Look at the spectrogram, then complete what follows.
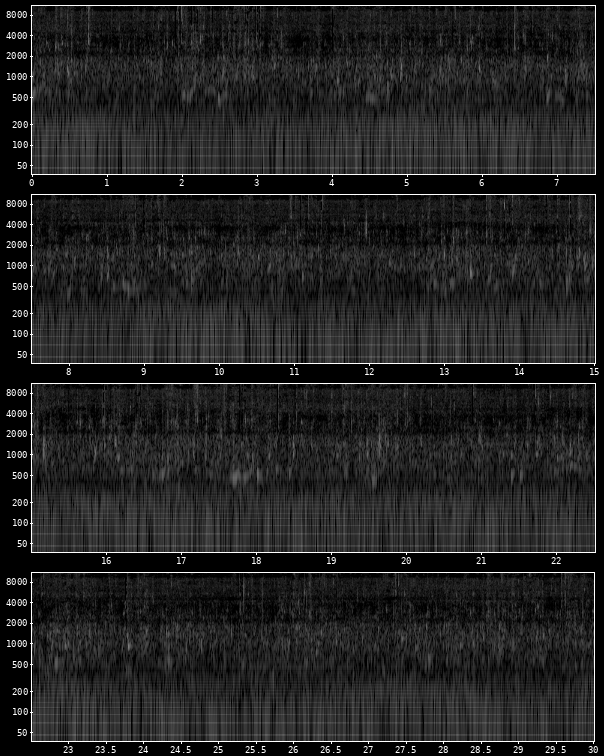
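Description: Small running water trickling and gurgling steadily, with many little splashes over a low, steady rumble.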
